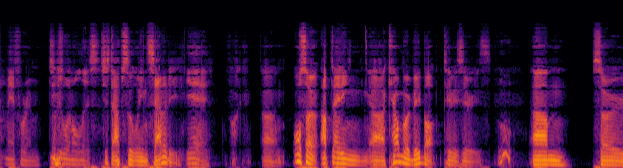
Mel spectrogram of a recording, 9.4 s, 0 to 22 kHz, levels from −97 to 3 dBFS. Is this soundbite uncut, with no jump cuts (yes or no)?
yes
